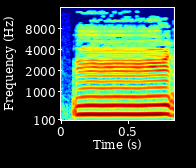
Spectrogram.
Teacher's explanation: 이때는 굳이 입모양이 바뀔 필요가 없겠죠. 그래서 ün 하고 입모양 동그랗게 유지하고 또 콧소리 낼 수 있도록 연습해 주시면 정확하게 발음할 수가 있어요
